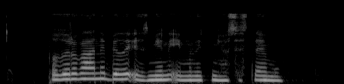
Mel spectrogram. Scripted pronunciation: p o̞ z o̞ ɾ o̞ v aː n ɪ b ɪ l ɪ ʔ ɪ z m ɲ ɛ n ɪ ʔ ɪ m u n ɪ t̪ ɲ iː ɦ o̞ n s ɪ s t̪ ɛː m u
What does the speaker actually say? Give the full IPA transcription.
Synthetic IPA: p o̞ z o̞ ɾ o̞ v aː n ɪ b ɪ l ɪ ʔ ɪ z m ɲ ɛ n ɪ ʔ ɪ m u n ɪ t̪ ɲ iː ɦ o̞ s ɪ s t̪ ɛː m u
